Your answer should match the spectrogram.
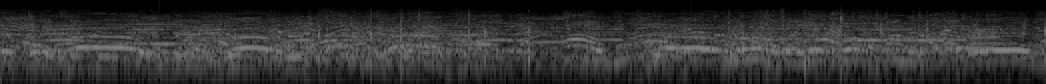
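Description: Several voices shouting and calling out over one another without a break, as from lacrosse players on the field and the team bench during live play.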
